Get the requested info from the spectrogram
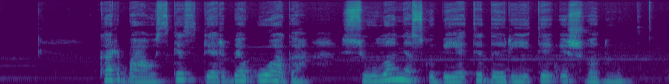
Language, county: Lithuanian, Vilnius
